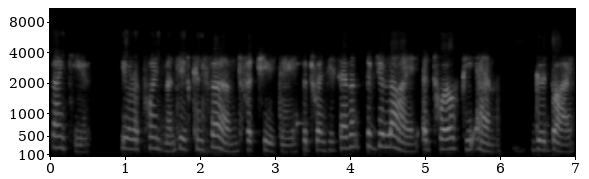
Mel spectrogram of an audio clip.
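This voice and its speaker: Automated female phone-menu voice played off a phone speaker: bright, even, dry and a little dull. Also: medium pitch, no echo. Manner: even, measured, clearly spaced prompts. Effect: automated phone voice heard through a speakerphone. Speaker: automated phone booking system. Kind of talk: recorded menu prompts.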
